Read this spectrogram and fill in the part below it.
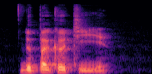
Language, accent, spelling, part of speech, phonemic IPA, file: French, France, de pacotille, adjective, /də pa.kɔ.tij/, LL-Q150 (fra)-de pacotille.wav
- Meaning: tacky, ticky-tacky, cheap, shoddy, rubbishy, tin-pot, junk, worthless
